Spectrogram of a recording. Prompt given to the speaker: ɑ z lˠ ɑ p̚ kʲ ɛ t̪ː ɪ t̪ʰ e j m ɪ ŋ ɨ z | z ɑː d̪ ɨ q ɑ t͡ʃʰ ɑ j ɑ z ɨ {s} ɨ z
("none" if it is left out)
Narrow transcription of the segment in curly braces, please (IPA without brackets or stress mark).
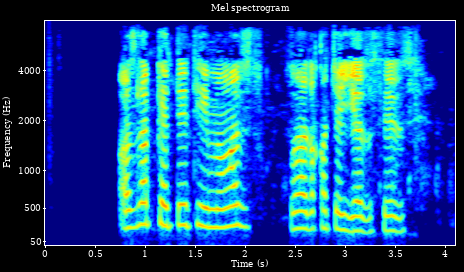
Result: s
